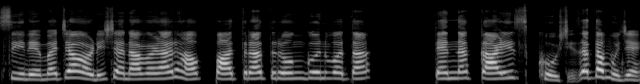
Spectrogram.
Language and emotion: Goan Konkani, happy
